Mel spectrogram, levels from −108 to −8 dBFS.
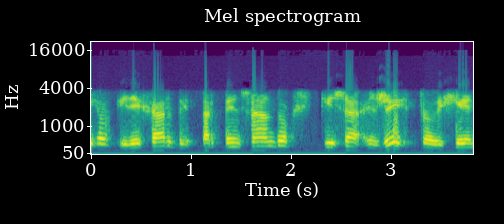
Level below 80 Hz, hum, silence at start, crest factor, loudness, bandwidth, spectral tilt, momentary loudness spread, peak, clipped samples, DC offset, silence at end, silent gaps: -74 dBFS; none; 0 s; 14 dB; -14 LUFS; 9 kHz; -2.5 dB/octave; 6 LU; 0 dBFS; under 0.1%; 0.3%; 0 s; none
